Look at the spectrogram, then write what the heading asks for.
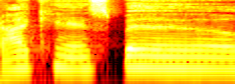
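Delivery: high, blubbering, boo-hooing sobbing voice. Retelling a classmate crying during a spelling test: imitating someone crying. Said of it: "and just crying".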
